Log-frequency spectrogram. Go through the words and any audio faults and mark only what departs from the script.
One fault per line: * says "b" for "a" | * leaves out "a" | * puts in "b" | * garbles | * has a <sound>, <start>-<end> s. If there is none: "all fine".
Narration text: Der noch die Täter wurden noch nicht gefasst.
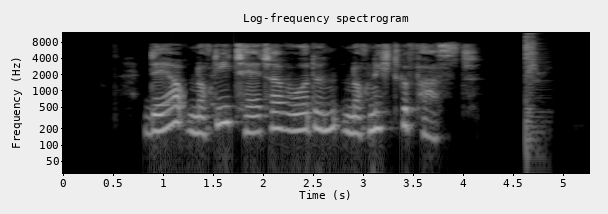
* has a thud, 4.6-4.9 s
